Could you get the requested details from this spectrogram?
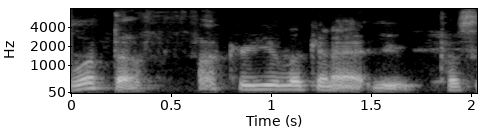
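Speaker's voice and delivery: put-on high, screamed swearing. Retelling a stranger at the gym cursing at him: imitating someone screaming. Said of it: "just starts cursing and screaming".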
